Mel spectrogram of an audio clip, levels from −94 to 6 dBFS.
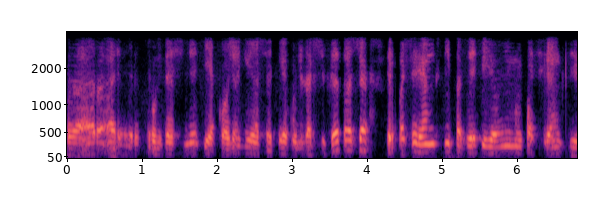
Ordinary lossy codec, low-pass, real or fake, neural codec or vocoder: AAC, 32 kbps; 3.6 kHz; fake; codec, 44.1 kHz, 2.6 kbps, DAC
